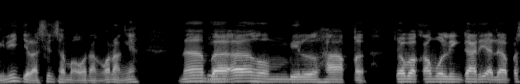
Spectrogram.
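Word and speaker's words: نبأهم بالحق: Naba'ahum, humnya jadi ada bindeng. Naba'ahum gitu, ikhfa ya. Bunyi M tapi bindeng.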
